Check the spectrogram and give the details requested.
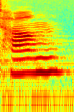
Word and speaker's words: Hum: practice meditation so when we do inhale we pronounce soul when we exhale we let it out with harm so i'll demonstrate the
